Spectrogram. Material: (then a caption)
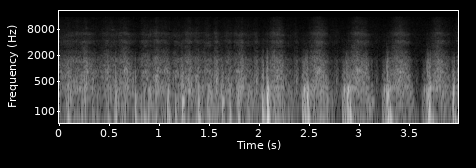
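Silicone. Fingertips of both hands slowly rub and scratch the soft silicone ears of a binaural microphone, making a dense, muffled rustling and scraping that stays low and dull with no bright edge. In the second half, the strokes become louder, separate swells, each fading quickly.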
